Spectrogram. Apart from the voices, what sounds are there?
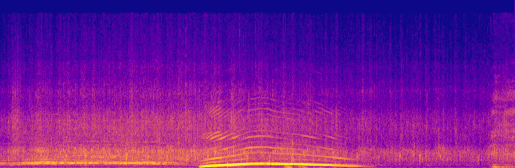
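applause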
